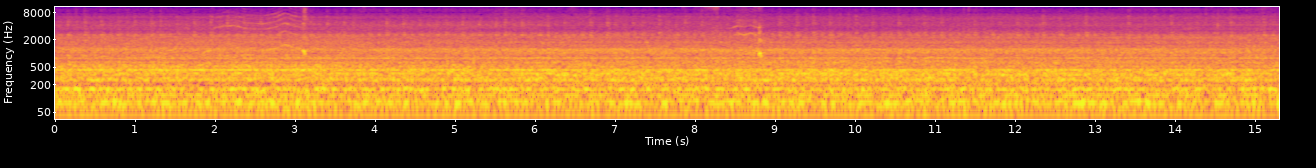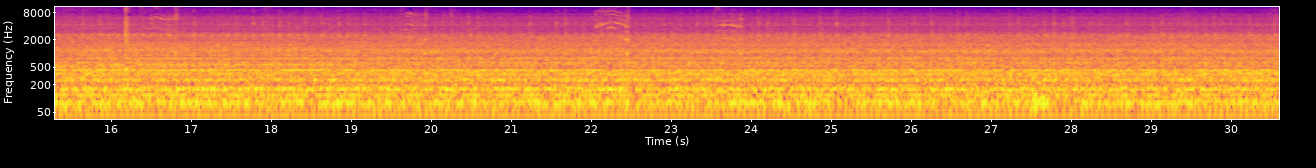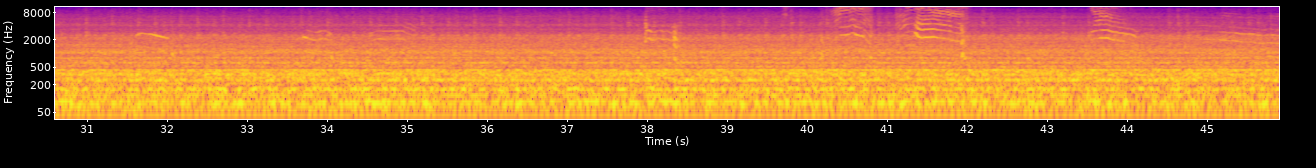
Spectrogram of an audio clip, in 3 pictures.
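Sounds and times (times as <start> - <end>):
kitten squeaks: 1.6 - 6.1, 7.4 - 9.1, 15.7 - 18.3, 19.4 - 20.4, 21.9 - 22.6, 23.4 - 24.1, 31.4 - 32.2, 33.5 - 35.5, 37.8 - 38.6, 39.7 - 42.1, 43.4 - 45.9.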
